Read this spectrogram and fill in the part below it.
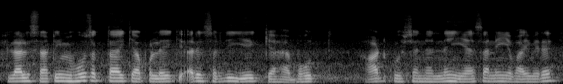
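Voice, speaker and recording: A man giving a recorded accounting lecture at a medium pitch. He talks in a loose, chatty way, drops English terms into his sentences and answers his students' doubts before they ask. A faint hum sits under his voice. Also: level tone, fast, a little mellow. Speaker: accounting teacher.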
